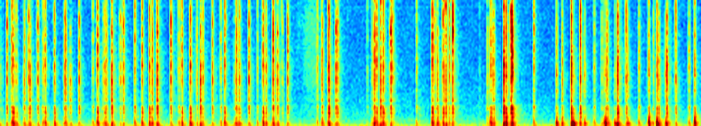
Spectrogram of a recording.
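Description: Long polished nails on both hands tap and scratch a solid, flat, light wood-grain tabletop in rapid bursts of dry, bright clicks. Quick scratchy runs are broken by brief pauses. Each tap dies away almost instantly, leaving little low end.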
